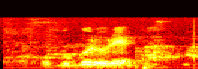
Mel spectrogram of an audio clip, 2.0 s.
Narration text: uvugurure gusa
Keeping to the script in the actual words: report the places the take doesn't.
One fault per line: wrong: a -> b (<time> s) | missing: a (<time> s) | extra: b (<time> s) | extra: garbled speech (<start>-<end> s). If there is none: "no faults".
no faults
